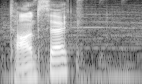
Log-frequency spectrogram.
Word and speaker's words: Toncek: is Mr rabbi tontchak I actually have no clue how to pronounce his name still taunt SEC because it's t-o-n-c-e-k tonsek um yes finally someone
